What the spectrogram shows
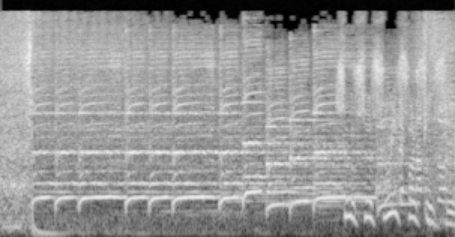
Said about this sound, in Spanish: He encontrado un su navideño. Un DJ ha hecho un su convertido en una canción de Navidad. Es terrible. Suena así.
